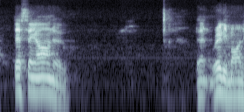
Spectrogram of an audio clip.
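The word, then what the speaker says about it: desayuno: Number 3, arguably the most important meal of the day, breakfast, is called Deseanu. Deseanu. Don't really mind how you spell it, but it's spelled Desaayuno.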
